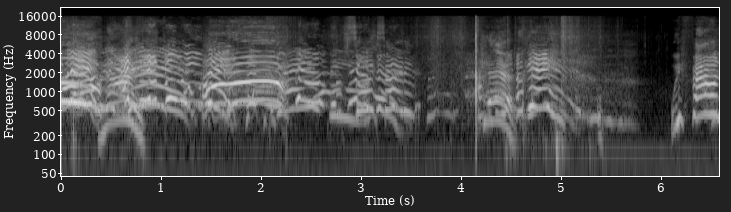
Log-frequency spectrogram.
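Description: Several people's excited voices exclaiming and squealing at once, overlapping; they thin out in the second half and fade away just before the end.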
